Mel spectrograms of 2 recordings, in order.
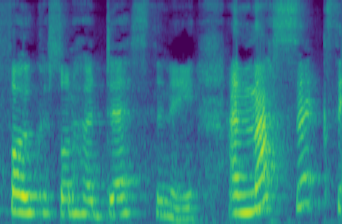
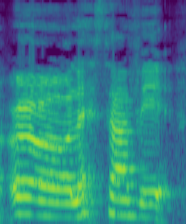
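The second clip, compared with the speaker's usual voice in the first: slow, gruff-sounding macho lad; butch bloke voice; 3 semitones lower, slower than usual. Retold or imitated. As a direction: drawl it like a big butch bloke. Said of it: "the masculine's big and butch".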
